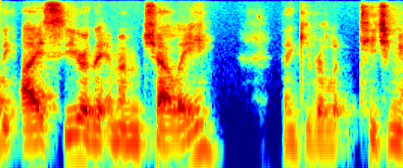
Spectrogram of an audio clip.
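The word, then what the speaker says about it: Imum Coeli: Then we have what's called the IC or the Imamcelli. Thank you for teaching me how to pronounce that properly.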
